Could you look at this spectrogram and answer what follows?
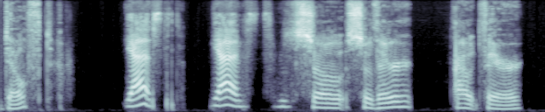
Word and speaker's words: Delft: Well, now, IKEA's headquarters is it pronounced Delft?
